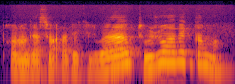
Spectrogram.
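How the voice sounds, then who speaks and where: A woman's voice: mid-range voice, expressive, a little fast, dull audio. A woman teaching beginners step by step, patiently repeating syllables with some hesitant fillers. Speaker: Arabic teacher. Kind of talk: slow step-by-step lesson for beginners.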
